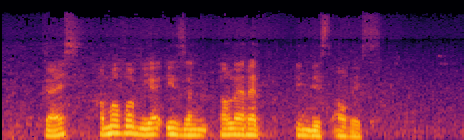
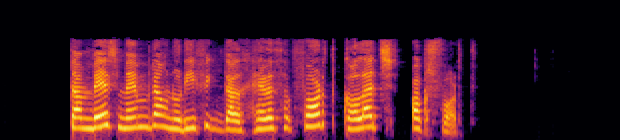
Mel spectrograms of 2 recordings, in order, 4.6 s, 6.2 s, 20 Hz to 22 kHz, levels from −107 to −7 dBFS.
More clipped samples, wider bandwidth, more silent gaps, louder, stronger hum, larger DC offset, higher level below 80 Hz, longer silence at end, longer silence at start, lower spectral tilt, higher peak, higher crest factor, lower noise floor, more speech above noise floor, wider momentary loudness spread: neither; first, 13 kHz vs 8.2 kHz; second, none vs 4.07-4.11 s; second, -24 LUFS vs -18 LUFS; neither; neither; first, -52 dBFS vs -70 dBFS; second, 1.05 s vs 1.65 s; second, 0.45 s vs 0.7 s; first, -9 dB/octave vs -2.5 dB/octave; second, -10 dBFS vs -2 dBFS; about the same, 14 dB vs 18 dB; second, -56 dBFS vs under -90 dBFS; second, 33 dB vs over 72 dB; about the same, 10 LU vs 9 LU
